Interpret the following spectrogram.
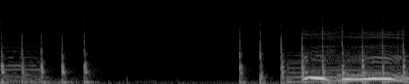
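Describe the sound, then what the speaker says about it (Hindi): Knocking at a door early in the morning in a cartoon: a quick run of five sharp raps, a pause, then two more knocks before a voice begins calling out. "अगली सुबह 5 बजते ही खटखट होता है।"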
